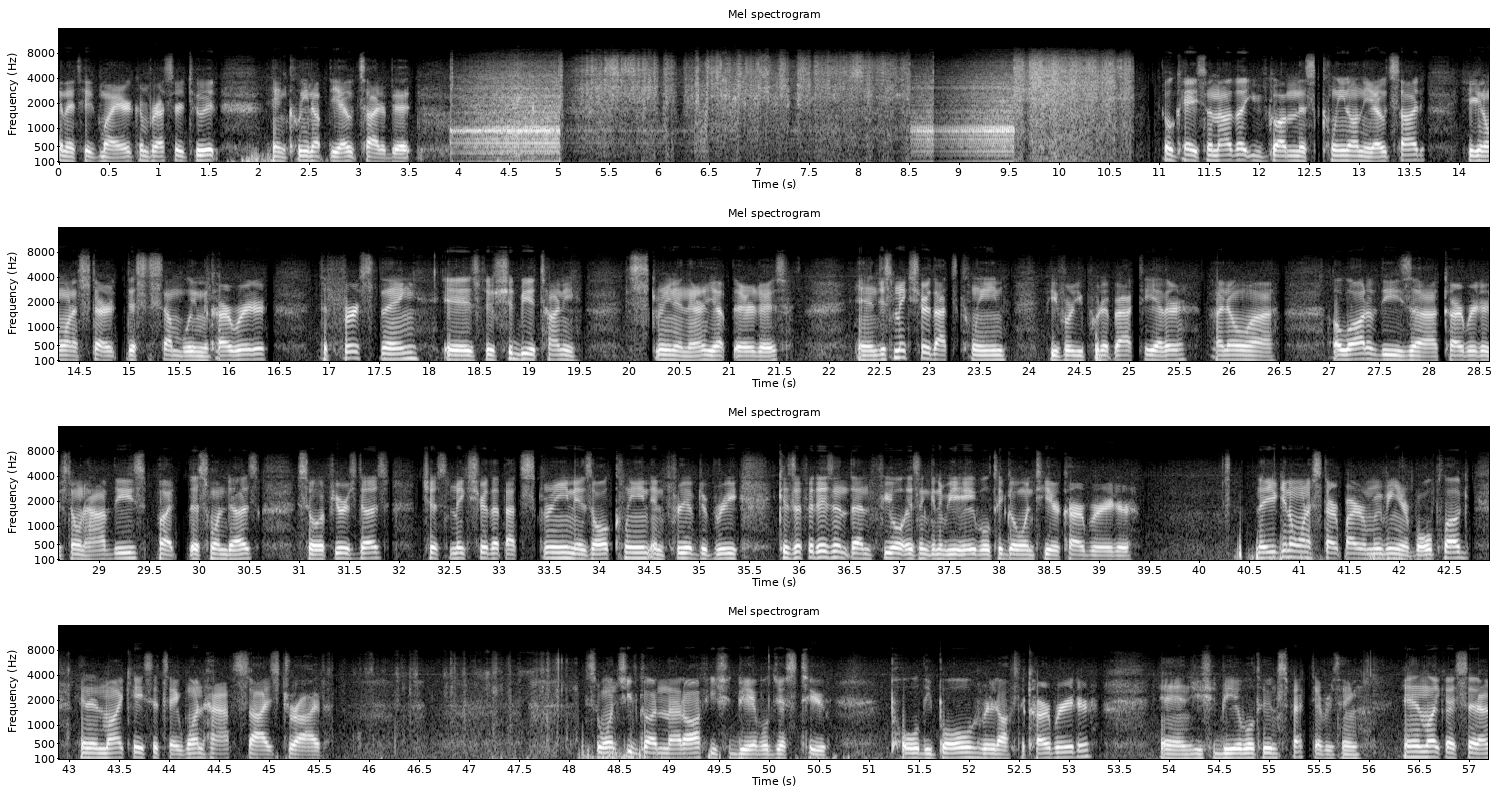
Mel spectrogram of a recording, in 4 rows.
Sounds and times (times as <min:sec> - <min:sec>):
Speech: 0:00.0 - 0:03.6, 0:11.0 - 0:21.6, 0:22.3 - 0:39.4, 0:40.5 - 0:45.6, 0:48.2 - 0:50.6, 0:51.2 - 0:53.3, 0:53.9 - 0:57.1
Power tool: 0:03.9 - 0:10.8.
